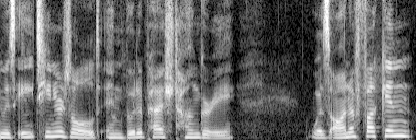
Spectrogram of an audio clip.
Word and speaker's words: Budapest: didn't even say it right. It's Budapest.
